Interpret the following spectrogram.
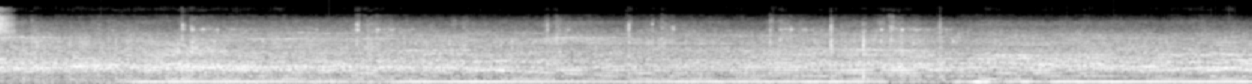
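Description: Hockey arena crowd noise just after a goal, with a steady low drone that breaks briefly a couple of times and a few faint clicks.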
